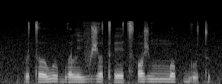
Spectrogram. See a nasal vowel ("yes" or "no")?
no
